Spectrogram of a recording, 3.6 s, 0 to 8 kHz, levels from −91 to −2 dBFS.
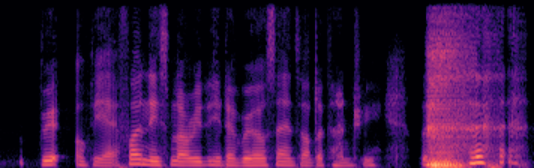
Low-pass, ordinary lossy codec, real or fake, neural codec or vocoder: none; none; fake; codec, 16 kHz, 0.8 kbps, ZipCodec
